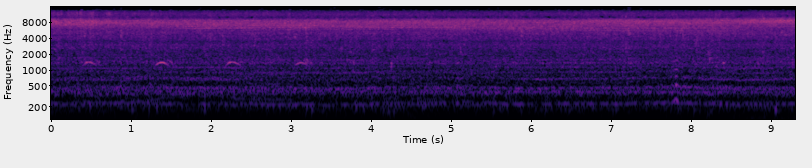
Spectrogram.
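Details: Japanese honey bees fanning continuously on a hot day: a steady, dense buzzing drone holding an even level throughout, with layered hum bands and faint overlapping tones from many bees, no pauses or other clear sounds.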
